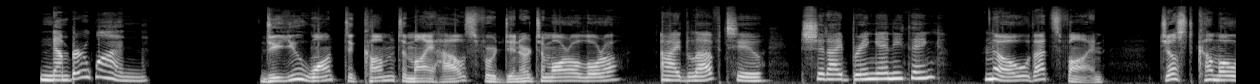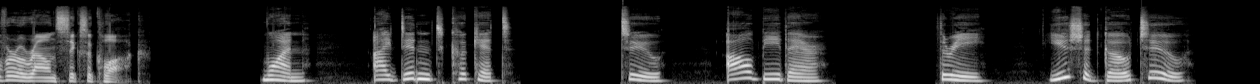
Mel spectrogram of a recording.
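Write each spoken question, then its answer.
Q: No, that's fine. Just come over around 6 o'clock.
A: 2: I'll be there.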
